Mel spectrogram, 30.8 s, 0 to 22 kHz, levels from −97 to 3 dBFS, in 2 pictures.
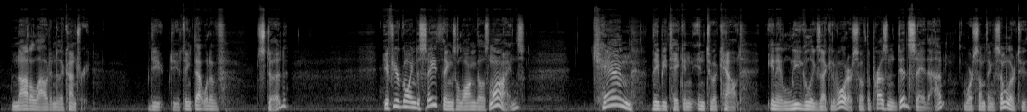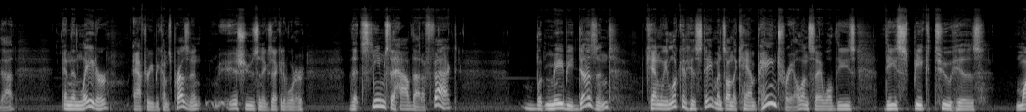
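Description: Nothing in this speech recording stands out as a technical fault at any point, so there's nothing to flag here.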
